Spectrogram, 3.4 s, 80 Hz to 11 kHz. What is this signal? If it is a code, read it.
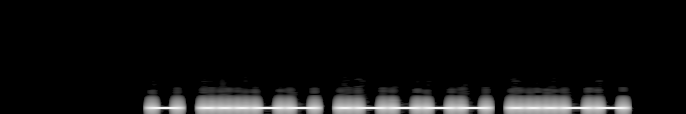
Morse code, heard as a keyed tone, about 28 wpm, 700 Hz. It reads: T313
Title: Numbers - Contest Style - 4-Digit 28wpm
